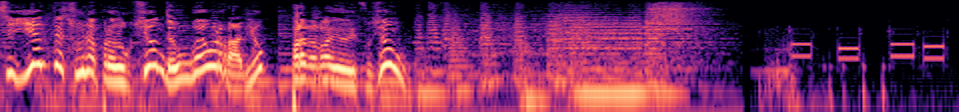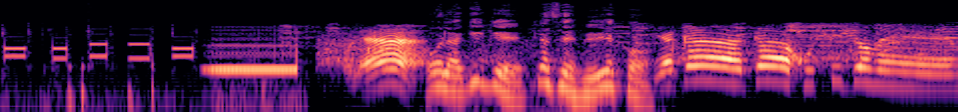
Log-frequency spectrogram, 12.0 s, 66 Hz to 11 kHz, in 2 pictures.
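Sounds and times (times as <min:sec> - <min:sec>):
speech: 0:00.0 - 0:02.9, 0:08.6 - 0:11.9
telephone touch-tone dialing beeps: 0:04.8 - 0:07.8
longer steady telephone tone: 0:07.1 - 0:07.9.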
